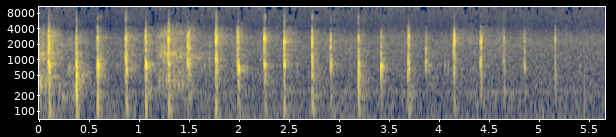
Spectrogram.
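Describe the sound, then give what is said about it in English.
A horse's hooves clip-clop at a steady walking pace on a hard surface as the horse is led to the stable, about three crisp strikes per second, growing slightly fainter toward the end. No voices are heard. “Shall I take the horse to our stable, sir? Yes, Gurdner, and quickly.”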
